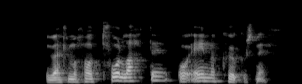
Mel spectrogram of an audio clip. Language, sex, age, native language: Icelandic, male, 20-29, Icelandic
